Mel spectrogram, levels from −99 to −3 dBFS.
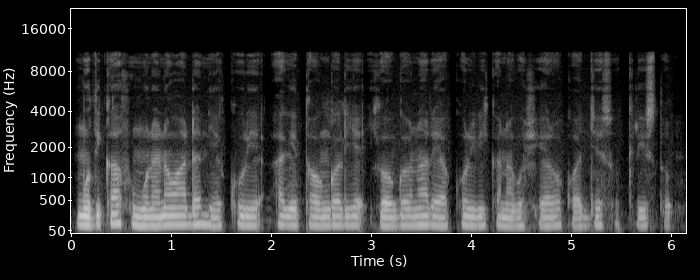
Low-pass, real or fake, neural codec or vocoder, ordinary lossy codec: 10.8 kHz; real; none; none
